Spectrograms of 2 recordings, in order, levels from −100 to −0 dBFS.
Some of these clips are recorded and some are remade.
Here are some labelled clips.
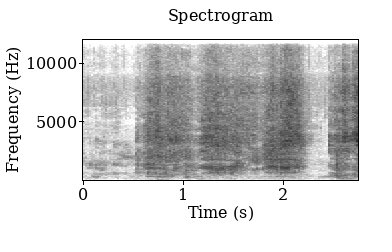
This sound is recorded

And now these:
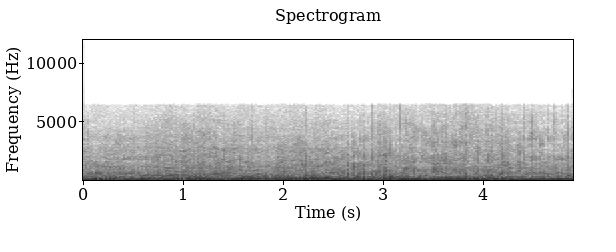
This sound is remade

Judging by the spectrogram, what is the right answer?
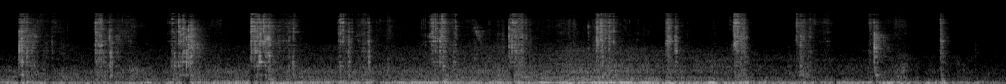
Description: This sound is recorded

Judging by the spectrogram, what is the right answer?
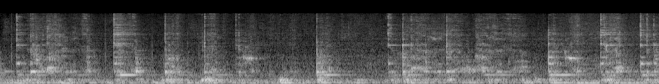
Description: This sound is recorded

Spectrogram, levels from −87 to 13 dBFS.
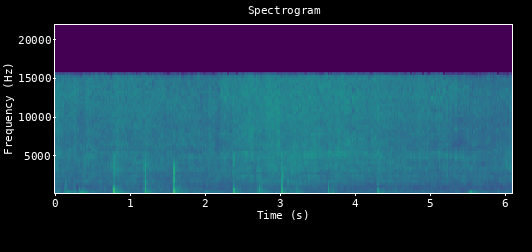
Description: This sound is remade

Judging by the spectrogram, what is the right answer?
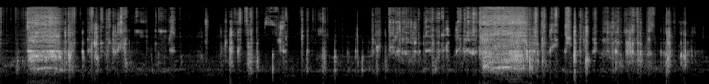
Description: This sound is remade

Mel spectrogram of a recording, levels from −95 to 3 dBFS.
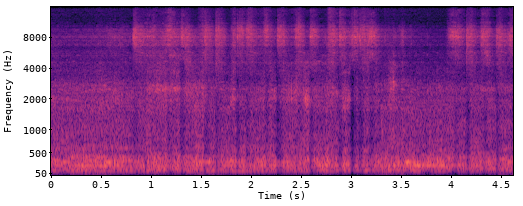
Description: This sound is remade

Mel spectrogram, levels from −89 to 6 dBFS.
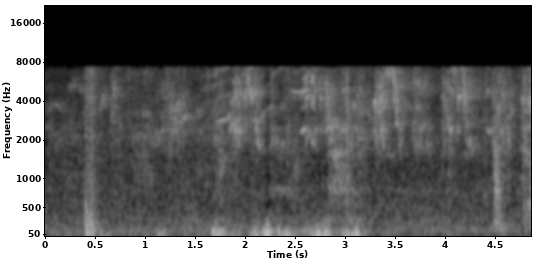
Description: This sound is recorded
